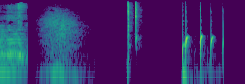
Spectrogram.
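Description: Background music stops abruptly, followed by a soft whoosh and then a few sharp clicks and a pitched pop: the sound effects of an animated like button being clicked.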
